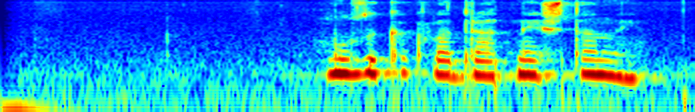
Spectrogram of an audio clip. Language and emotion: Russian, neutral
